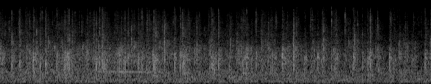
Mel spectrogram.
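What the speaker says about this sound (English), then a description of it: "Give yourselves a big round of applause." A crowd at an outdoor Eastern Shore campaign rally gives a sustained round of applause. Many hands clap densely and evenly throughout, with a few scattered cheers mixed in and no talking over it.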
